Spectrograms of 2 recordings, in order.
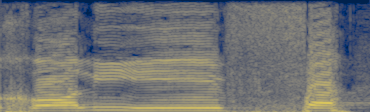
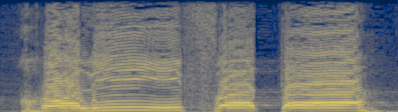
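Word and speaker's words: خليفة: inni ja'ilun fil ardi khalifah. Tidak boleh kita membaca khalifata, salah.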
